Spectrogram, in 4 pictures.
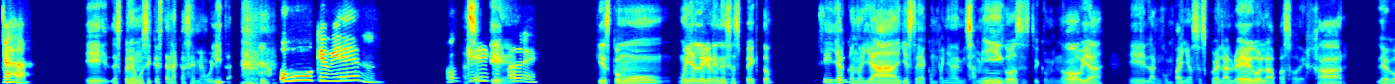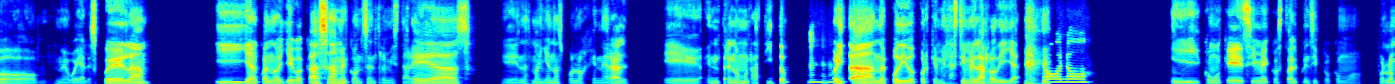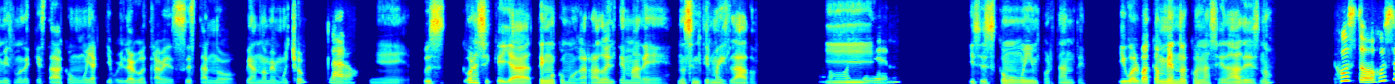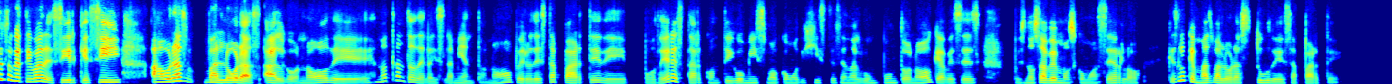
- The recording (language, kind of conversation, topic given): Spanish, podcast, ¿Qué haces cuando te sientes aislado?
- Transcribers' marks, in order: chuckle; surprised: "¡Oh!, qué bien"; laughing while speaking: "me"; chuckle; "dijiste" said as "dijistes"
